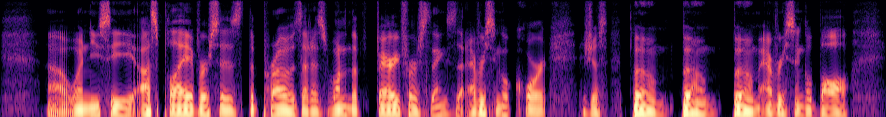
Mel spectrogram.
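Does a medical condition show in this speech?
No.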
